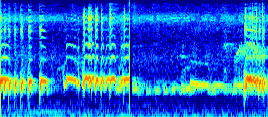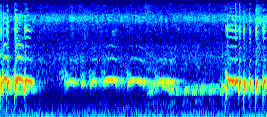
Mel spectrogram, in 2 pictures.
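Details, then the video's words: Local zebra doves calling actively, used as a lure to stir lazy doves into calling: rolling, trilled phrases of quick repeated notes in a steady mid pitch, with pauses between bursts and some sharp clicking noises. "Perkutut lokal gacor pancingan perkutut malas agar bunyi"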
